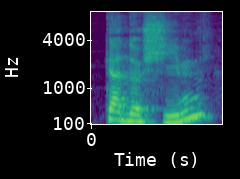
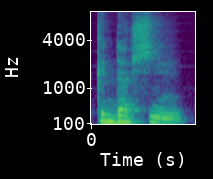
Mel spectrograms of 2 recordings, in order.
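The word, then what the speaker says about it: קדושים: Donc au lieu de dire kadoshim comme on aurait pu le penser, on va dire kdoshim.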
